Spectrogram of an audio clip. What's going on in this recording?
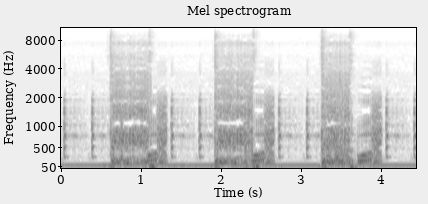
Off of my DD 20 I encountered this Random "Alieatron" effect it was kind of scary...
glitch, bent, circuit, techno, freaky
